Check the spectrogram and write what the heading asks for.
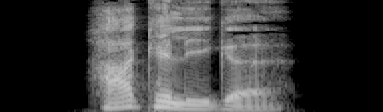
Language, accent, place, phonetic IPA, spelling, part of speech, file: German, Germany, Berlin, [ˈhaːkəlɪɡə], hakelige, adjective, De-hakelige.ogg
- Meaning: inflection of hakelig: 1. strong/mixed nominative/accusative feminine singular 2. strong nominative/accusative plural 3. weak nominative all-gender singular 4. weak accusative feminine/neuter singular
